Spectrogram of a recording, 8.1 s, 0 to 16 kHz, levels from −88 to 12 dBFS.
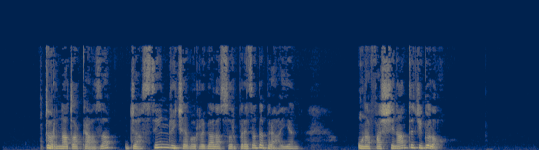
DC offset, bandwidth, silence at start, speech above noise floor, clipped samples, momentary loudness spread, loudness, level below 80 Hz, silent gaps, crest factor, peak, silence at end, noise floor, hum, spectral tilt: under 0.1%; 11.5 kHz; 0.7 s; 50 dB; under 0.1%; 10 LU; -21 LUFS; -62 dBFS; none; 20 dB; -2 dBFS; 1.5 s; -70 dBFS; none; -4.5 dB/octave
